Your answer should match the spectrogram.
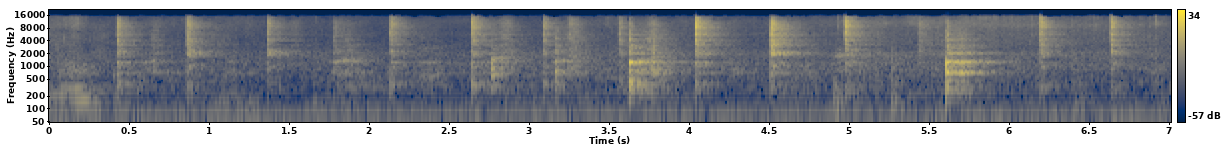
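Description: A utensil scrapes around the inside of a pan in quick, regular strokes, about two per second, each a short rasping metallic swipe with occasional brighter clinks, with no talking.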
